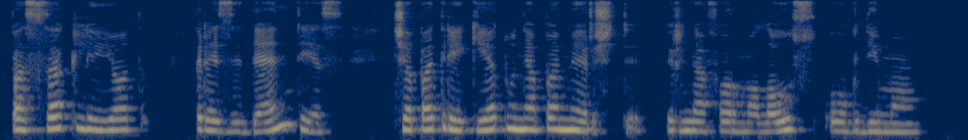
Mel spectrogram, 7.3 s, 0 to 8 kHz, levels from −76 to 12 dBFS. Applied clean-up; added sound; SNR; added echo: none; none; none; none.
